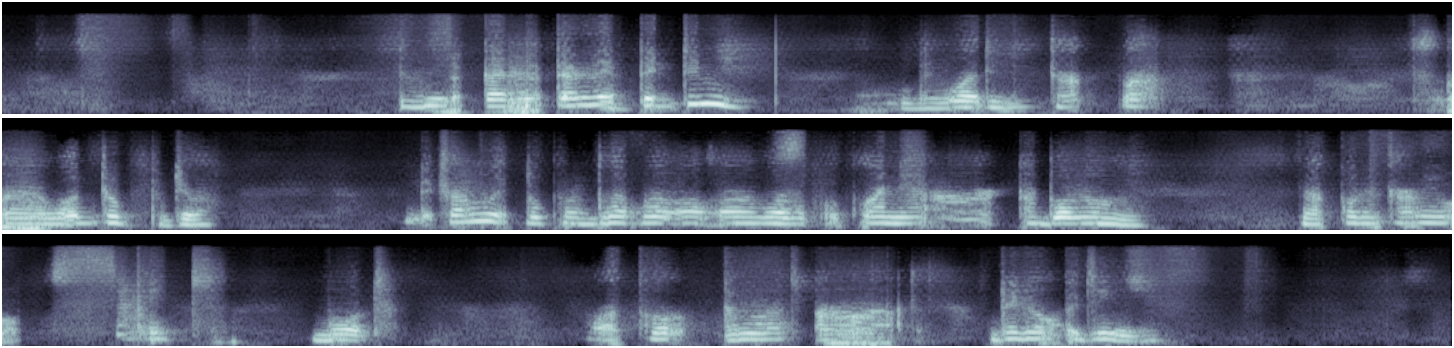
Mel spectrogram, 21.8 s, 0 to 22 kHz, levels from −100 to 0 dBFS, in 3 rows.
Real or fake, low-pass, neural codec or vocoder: fake; 14.4 kHz; codec, 44.1 kHz, 0.9 kbps, DAC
